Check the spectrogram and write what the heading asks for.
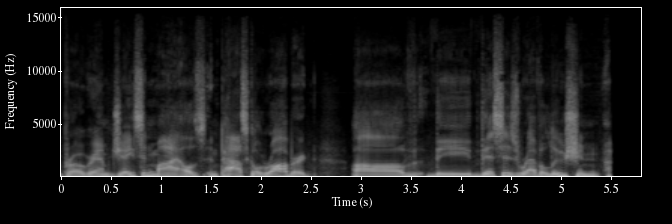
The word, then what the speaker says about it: Robert: Don't let Pascal know that I mispronounced his last name. It's Robert.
